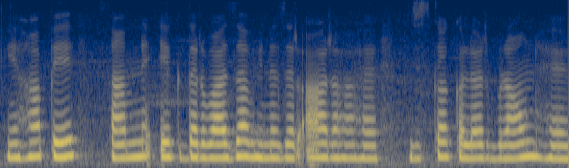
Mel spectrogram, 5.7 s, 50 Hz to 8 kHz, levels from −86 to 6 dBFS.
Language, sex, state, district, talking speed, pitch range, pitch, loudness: Hindi, female, Jharkhand, Palamu, 145 wpm, 240-255 Hz, 245 Hz, -15 LUFS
